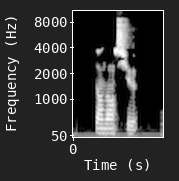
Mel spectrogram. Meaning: tendentious
- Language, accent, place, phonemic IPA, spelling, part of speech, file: French, France, Lyon, /tɑ̃.dɑ̃.sjø/, tendancieux, adjective, LL-Q150 (fra)-tendancieux.wav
